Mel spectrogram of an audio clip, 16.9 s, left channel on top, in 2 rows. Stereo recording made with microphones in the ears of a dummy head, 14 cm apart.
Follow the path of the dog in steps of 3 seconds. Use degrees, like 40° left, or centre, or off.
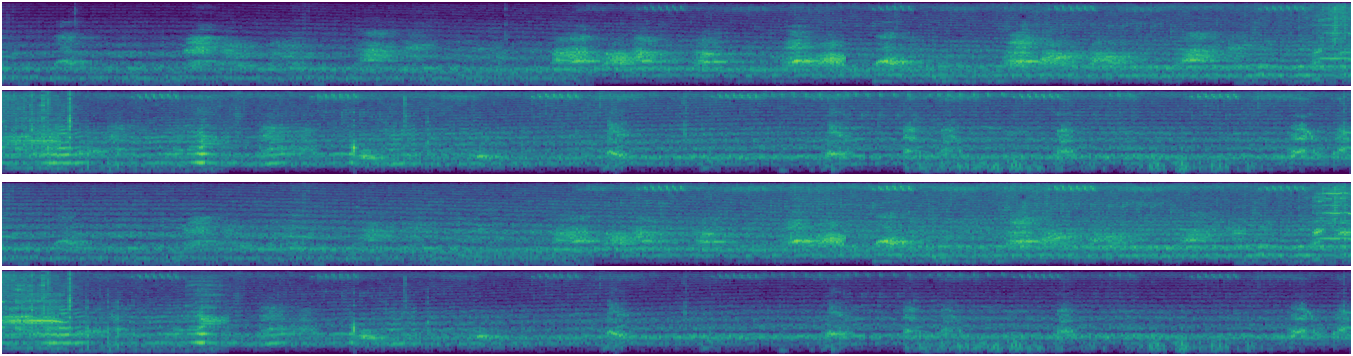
50° left, 20° left, 30° left, 50° left, 50° left, 50° left.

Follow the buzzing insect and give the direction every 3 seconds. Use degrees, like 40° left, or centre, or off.
70° right, 60° right, 20° right, 40° left, 60° left, 60° left.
